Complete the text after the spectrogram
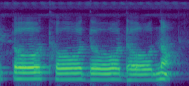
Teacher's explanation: अपनी जीभ जो है वो दांतों को स्पर्श करती है, तो इसीलिए त वर्ग को दन्त्याः कहते हैं।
